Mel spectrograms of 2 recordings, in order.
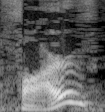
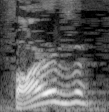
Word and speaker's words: Favre: Not Favre, nonsense. F-A-V-R-E, Favre, you take the R and stick it in front of the V? No, it's Favre.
